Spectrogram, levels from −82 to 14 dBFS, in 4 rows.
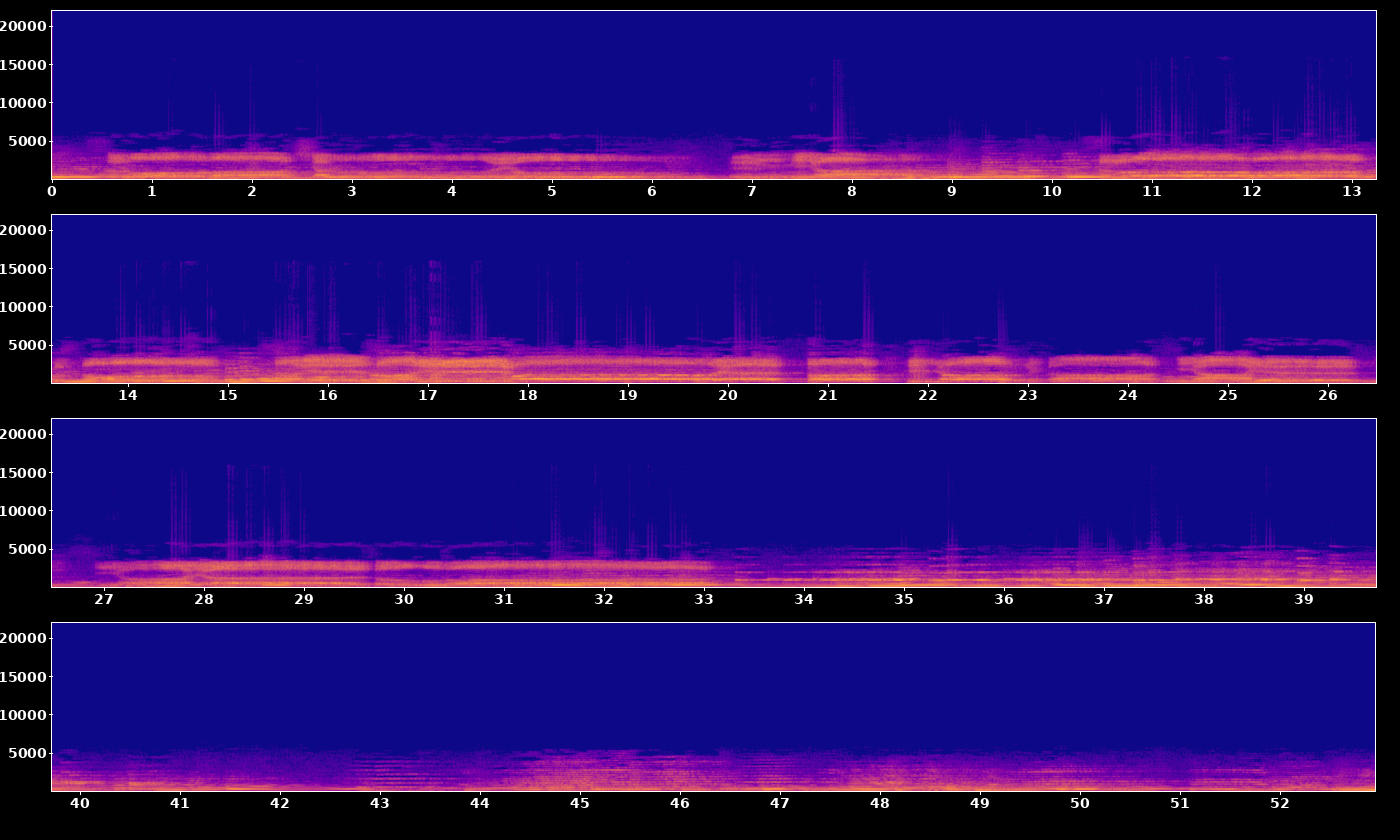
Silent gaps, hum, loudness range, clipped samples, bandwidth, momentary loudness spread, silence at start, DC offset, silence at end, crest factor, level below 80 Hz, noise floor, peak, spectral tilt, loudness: none; none; 10 LU; under 0.1%; 5.8 kHz; 15 LU; 0 s; under 0.1%; 0 s; 16 dB; -56 dBFS; -37 dBFS; 0 dBFS; -7.5 dB/octave; -16 LUFS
